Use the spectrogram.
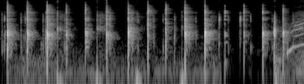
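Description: Applause from a small group, quick uneven claps blending together for a few seconds, fairly close and clear with no talking.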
